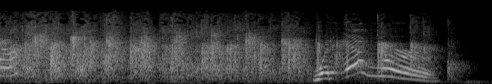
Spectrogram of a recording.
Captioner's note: applause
